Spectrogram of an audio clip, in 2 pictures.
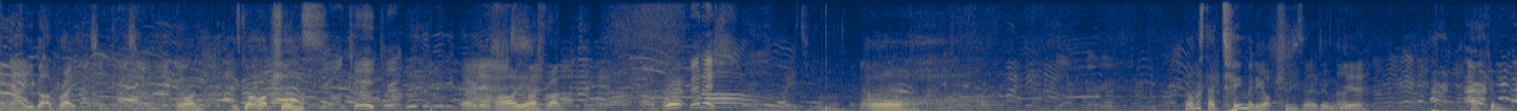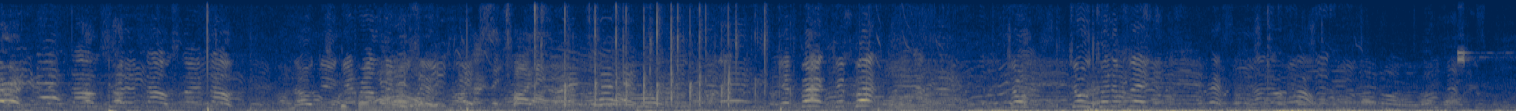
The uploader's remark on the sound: At The Match: Peckham Town 5-0 Stansfeld. With the ongoing pandemic resulting in hundreds of football games being played out in empty stadiums, finding a suitable venue for the return of At The Match has proved a bit trickier than usual. Packed the microphones onto the P4 bus and headed to Peckham Town FC!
